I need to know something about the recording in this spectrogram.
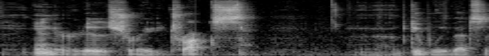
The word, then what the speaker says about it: Truix: And this is the Truix, I do believe is how it's pronounced.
